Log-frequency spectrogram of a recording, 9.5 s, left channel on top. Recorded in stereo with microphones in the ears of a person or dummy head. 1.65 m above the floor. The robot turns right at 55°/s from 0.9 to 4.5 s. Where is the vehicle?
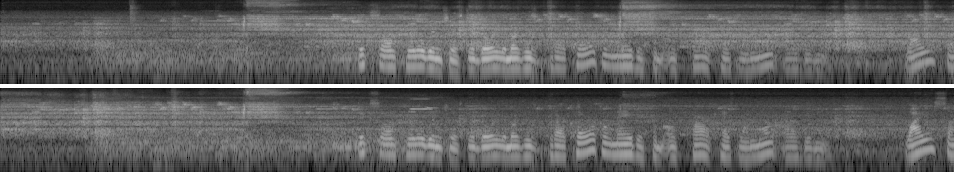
95° right; by 9.6 s 105° left.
